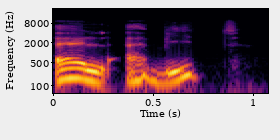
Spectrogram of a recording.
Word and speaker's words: elle habite: Okay, and then here I took this example or this verb just because, of course, it's starting with H, but as I said, you don't pronounce it.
